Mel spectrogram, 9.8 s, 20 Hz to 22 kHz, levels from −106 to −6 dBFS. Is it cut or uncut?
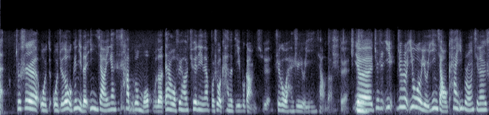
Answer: cut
